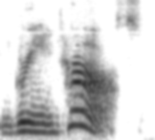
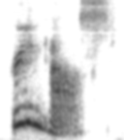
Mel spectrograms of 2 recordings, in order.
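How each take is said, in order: First: The stress is on the second syllable. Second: The stress is on the first syllable. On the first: A house that is green. "adjective plus a noun, it's usually second syllable stressed ... I might live in a greenhouse" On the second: A building for growing plants. "compound noun ... it's usually first syllable struct ... it's where they have plants"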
